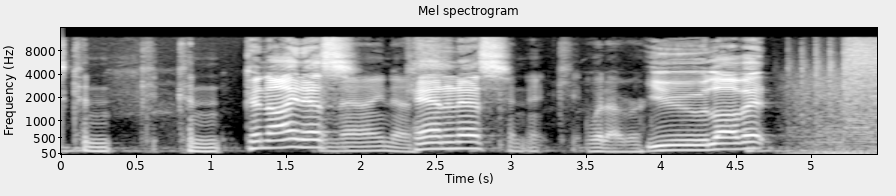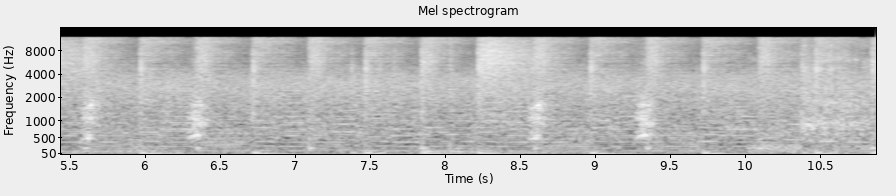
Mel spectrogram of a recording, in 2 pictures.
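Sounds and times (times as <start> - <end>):
speech: 0.1 - 6.6
loud, dense heavy metal music: 4.8 - 10.8
pit bull barking and growling: 5.5 - 6.6, 8.5 - 9.6, 10.2 - 10.8.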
